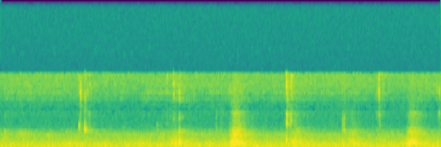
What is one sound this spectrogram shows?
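A spoon clicks and scrapes against a plastic cup.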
